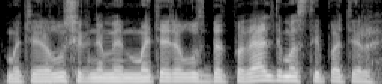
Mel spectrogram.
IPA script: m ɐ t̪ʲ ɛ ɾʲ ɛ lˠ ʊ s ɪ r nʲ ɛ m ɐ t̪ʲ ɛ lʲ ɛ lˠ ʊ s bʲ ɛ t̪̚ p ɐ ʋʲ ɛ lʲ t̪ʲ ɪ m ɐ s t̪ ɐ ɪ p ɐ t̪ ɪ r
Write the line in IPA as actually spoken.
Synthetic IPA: m ɐ t̪ʲ ɛ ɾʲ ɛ lˠ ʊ s ɪ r nʲ ɛ m ɐ t̪ʲ ɛ ɾʲ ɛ lˠ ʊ s bʲ ɛ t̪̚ p ɐ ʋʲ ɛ lʲ d̪ʲ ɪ m ɐ s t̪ ɐ ɪ p ɐ t̪ ɪ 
